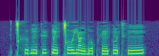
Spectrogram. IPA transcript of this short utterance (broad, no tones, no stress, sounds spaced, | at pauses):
ǀʰ ɯ ɓ ĩ k y k͡p ẽ ǀ o j ɑ̃ ɡ͡b o pʰ ẽ k ũ tʰ ĩ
